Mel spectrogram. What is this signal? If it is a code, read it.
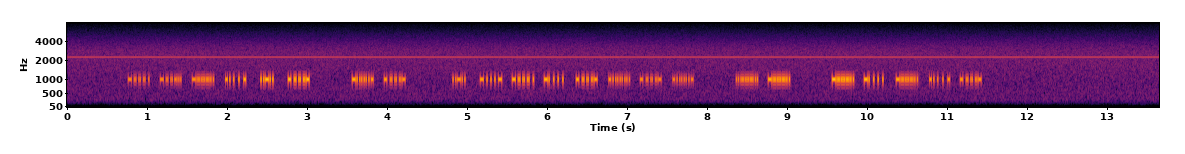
Hellschreiber (Feld-Hell, 122.5 baud), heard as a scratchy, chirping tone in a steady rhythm, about 1000 Hz, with fading and a steady whistle near 2250 Hz. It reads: PREVIA DA INFLACAO SE ELEVA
